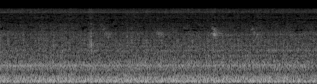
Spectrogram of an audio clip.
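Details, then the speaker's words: Toyota 4K engine after timing chain replacement: smooth, steady idle with a low even hum and no rattle or slapping from the timing side; the earlier timing chain noise is gone; normal idle. "Yan oh, ayos na mga kabumrom. Wala na yung ingay yung timing chill."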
